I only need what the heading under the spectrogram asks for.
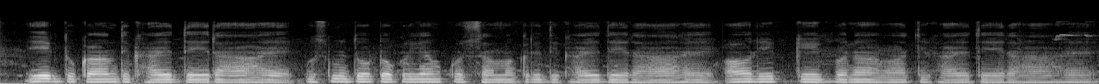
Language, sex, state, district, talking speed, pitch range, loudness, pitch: Hindi, male, Bihar, Muzaffarpur, 130 wpm, 105-120 Hz, -18 LUFS, 110 Hz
